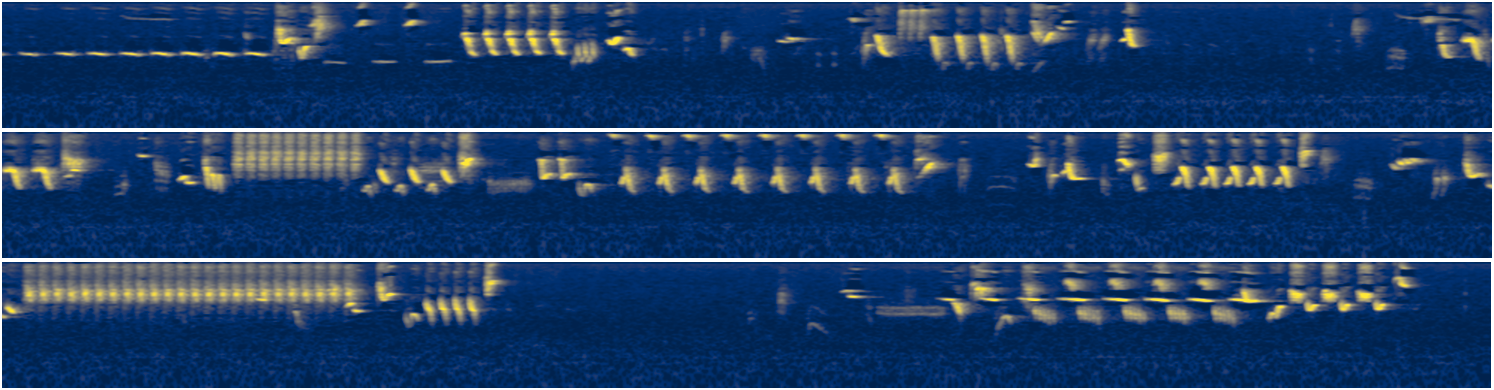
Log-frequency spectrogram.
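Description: Songbirds singing in short separate phrases of quick trills and repeated high notes, with gaps between them. Two steady buzzing sounds come in, one about a second long near the middle and one of about three seconds later on.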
